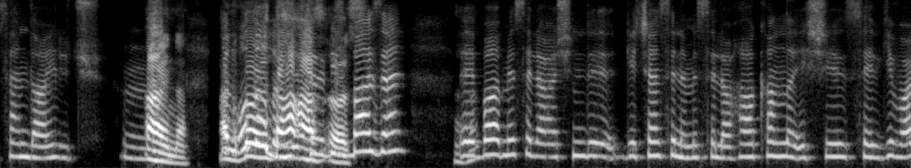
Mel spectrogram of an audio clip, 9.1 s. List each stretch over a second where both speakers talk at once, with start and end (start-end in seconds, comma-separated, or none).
2.2-3.7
